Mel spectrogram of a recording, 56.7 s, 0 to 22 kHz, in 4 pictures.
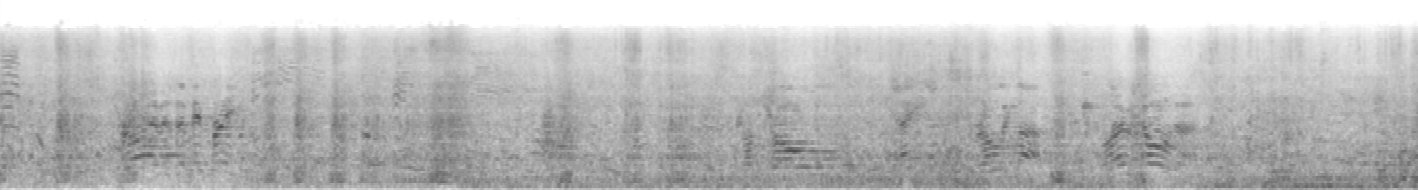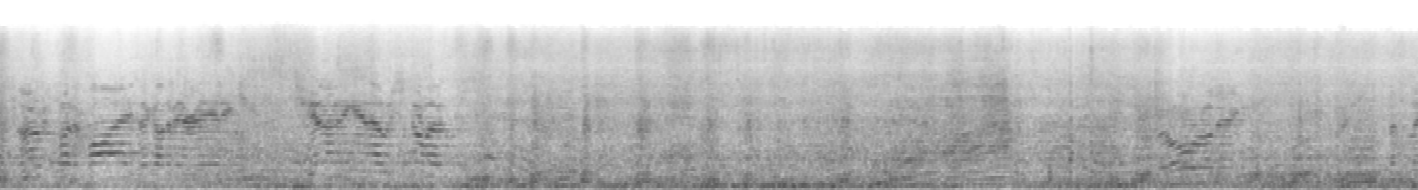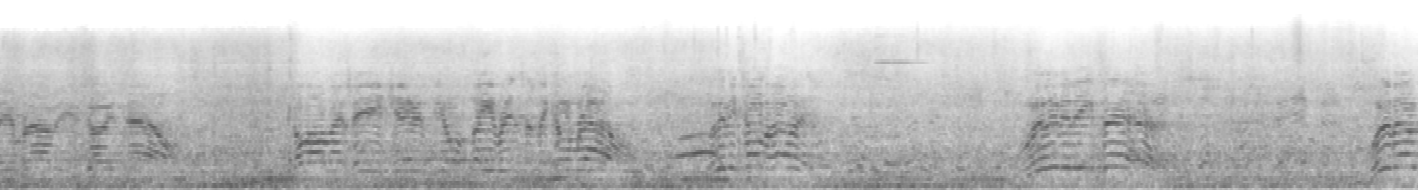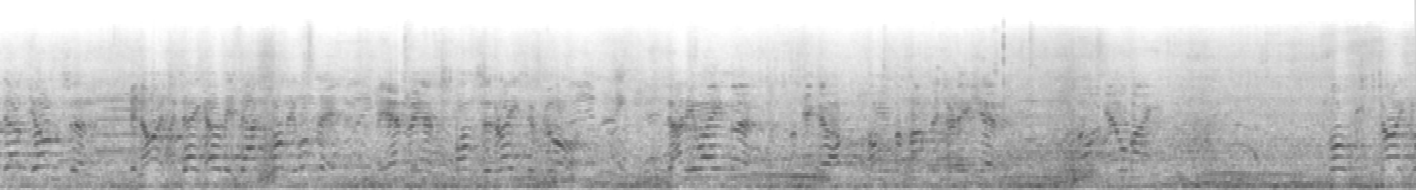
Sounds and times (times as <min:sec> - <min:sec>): Car: 0:00.0 - 0:56.7
Speech: 0:01.2 - 0:05.7, 0:07.4 - 0:12.8, 0:14.3 - 0:18.8, 0:25.1 - 0:26.7, 0:28.1 - 0:30.2, 0:31.3 - 0:36.7, 0:38.5 - 0:40.4, 0:41.1 - 0:52.6, 0:53.2 - 0:54.2, 0:55.8 - 0:56.7.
